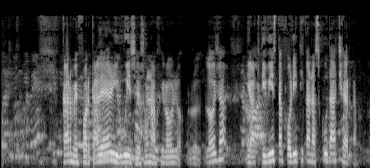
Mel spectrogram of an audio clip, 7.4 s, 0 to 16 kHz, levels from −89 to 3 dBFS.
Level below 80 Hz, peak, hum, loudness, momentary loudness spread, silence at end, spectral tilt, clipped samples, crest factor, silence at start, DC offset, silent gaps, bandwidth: -54 dBFS; -2 dBFS; none; -17 LUFS; 19 LU; 0.3 s; -5 dB/octave; under 0.1%; 18 dB; 0.05 s; under 0.1%; none; 11.5 kHz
